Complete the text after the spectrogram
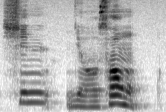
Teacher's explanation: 접두사 할 거고요 여성이라는 명사랑 합쳐지는 파생어 있죠 자 그러면이 경우에 앞에 말에 받침 있고 뒤에 말이 모음으로 시작했는데 그게 여니까 발음할 때 니은이 첨가돼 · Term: 니은 첨가 현상, 니은 첨가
